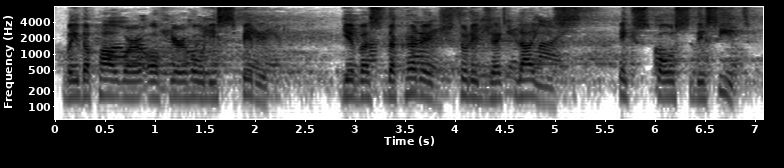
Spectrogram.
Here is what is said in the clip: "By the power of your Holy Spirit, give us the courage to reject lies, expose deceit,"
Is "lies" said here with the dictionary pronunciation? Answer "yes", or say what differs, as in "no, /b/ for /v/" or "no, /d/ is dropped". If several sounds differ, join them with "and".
no, /s/ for /z/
